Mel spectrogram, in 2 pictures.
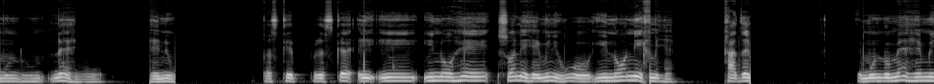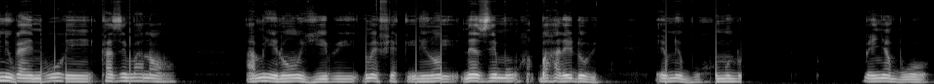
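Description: Regular ticks sound once a second from 0.63 to 18.63 s in this speech recording, each a silent gap well under a millisecond, the mark of periodic USB or driver dropouts. Garbled jumbles at 0.75–1.75, 6.5–7.5, 9.5–10.0, 13.0–13.75 and 16.0–16.75 s are chunks out of order, where a 250 ms chunk plays one to three chunks late.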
